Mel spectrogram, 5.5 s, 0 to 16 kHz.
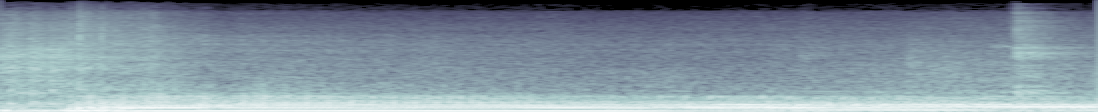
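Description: BMW E39 528i's M52 straight-six running through a TechPro valvetronic exhaust with the valve open: a loud, deep, steady exhaust rumble that eases off slightly about three seconds in.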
